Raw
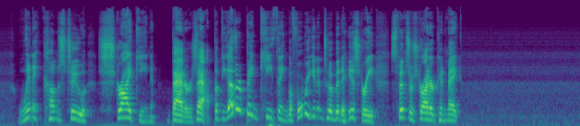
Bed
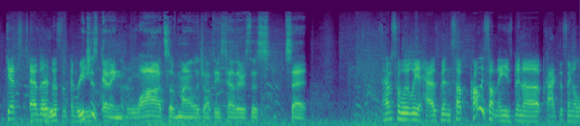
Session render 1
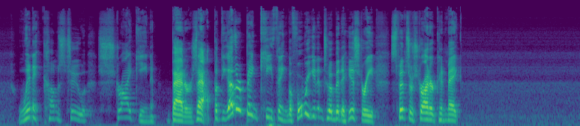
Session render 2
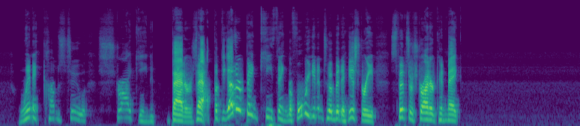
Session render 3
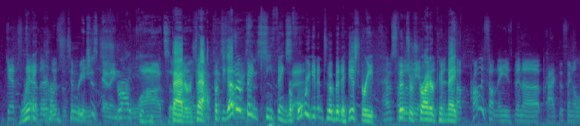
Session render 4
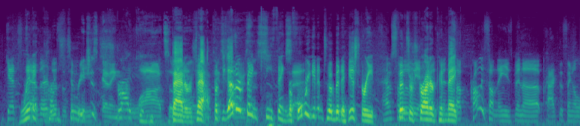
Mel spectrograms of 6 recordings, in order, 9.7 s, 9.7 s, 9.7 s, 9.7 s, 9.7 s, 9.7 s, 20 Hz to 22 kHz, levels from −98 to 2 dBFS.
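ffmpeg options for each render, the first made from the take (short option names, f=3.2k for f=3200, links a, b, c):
-filter_complex "[0:a]asettb=1/sr,asplit=3[a][b][c];[a]atrim=end=0.714[d];[b]atrim=start=0.71:end=2.34,asetpts=PTS-STARTPTS,afade=t=in:d=0.004:c=qsin,afade=t=out:st=1.626:d=0.004:c=qsin,acompressor=threshold=-39dB:ratio=2.5:attack=3.2:release=140:knee=1:detection=peak[e];[c]atrim=start=2.336[f];[d][e]acrossfade=d=0.004:c1=hsin:c2=qsin[g];[g][f]acrossfade=d=0.004:c1=qsin:c2=hsin"
-af "afwtdn=0.0178"
-filter_complex "[1:a]volume=-17.5dB[a];[0:a][a]amix=inputs=2:normalize=0"
-af "volume=4.5dB,alimiter=limit=-1dB:level=0:latency=1"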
